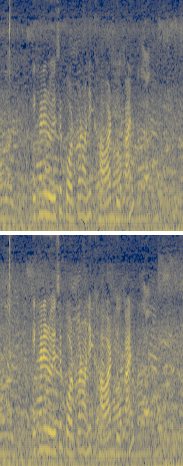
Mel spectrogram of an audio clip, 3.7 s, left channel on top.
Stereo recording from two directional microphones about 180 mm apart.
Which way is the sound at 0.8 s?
20° left (ahead or behind).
